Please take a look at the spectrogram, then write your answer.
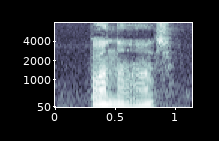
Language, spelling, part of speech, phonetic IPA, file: Ukrainian, Панас, proper noun, [pɐˈnas], Uk-Панас.ogg
- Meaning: 1. a surname, Panas 2. a male given name, Panas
